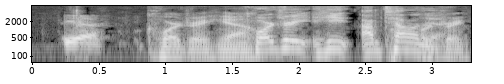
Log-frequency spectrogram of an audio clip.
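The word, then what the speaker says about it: Corddry: Cordry? Yeah. Cordry, yeah.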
